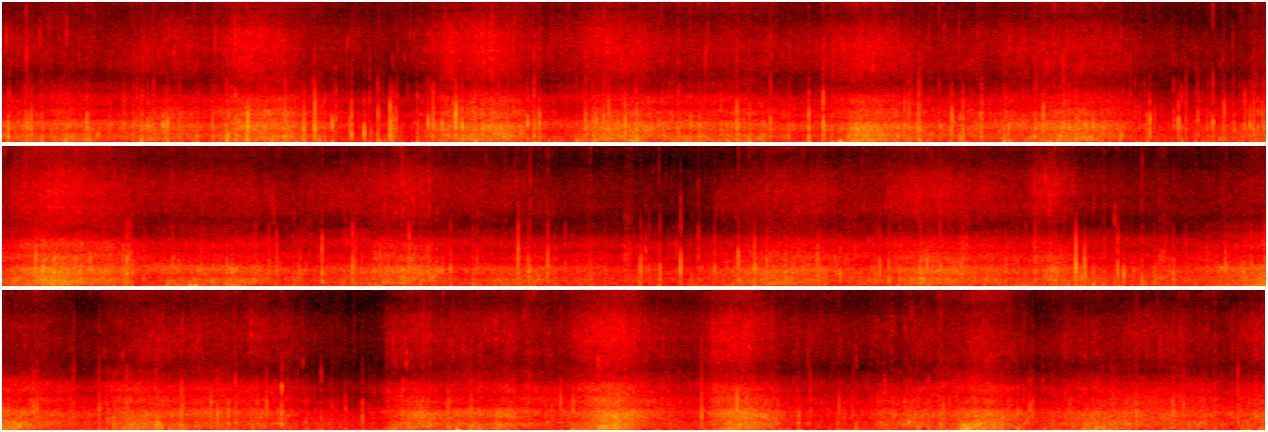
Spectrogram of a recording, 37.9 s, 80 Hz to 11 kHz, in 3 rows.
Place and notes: Kopalino, beach - torrential rain
walking along the sea shore in rain with the hood of my jacket on. rain drops drumming on the fabric, muted sound of the waves. rain easing off. (sony d50 + luhd pm-01bins)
